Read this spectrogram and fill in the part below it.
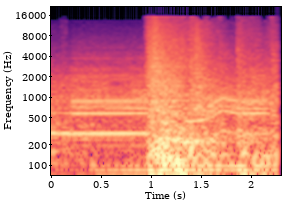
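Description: A car crashes into something with a loud bang.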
